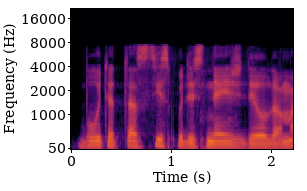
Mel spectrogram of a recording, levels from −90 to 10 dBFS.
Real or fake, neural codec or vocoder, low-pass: real; none; 7.2 kHz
